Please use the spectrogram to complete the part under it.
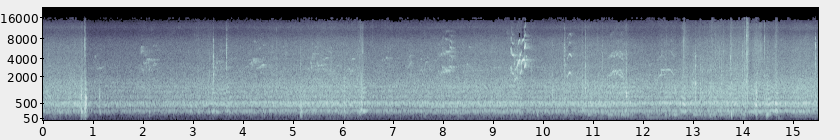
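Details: Honey bees droning steadily around a garden hive in Perth, Australia during an inspection, an even low hum with faint high chirps and occasional sharp knocks.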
